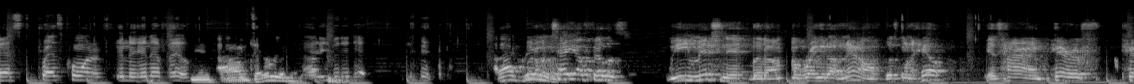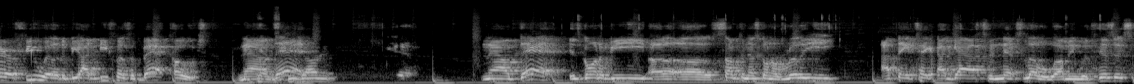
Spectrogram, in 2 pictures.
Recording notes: Our sound quality isn't the greatest just yet.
